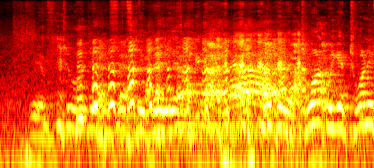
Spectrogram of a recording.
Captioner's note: laughter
